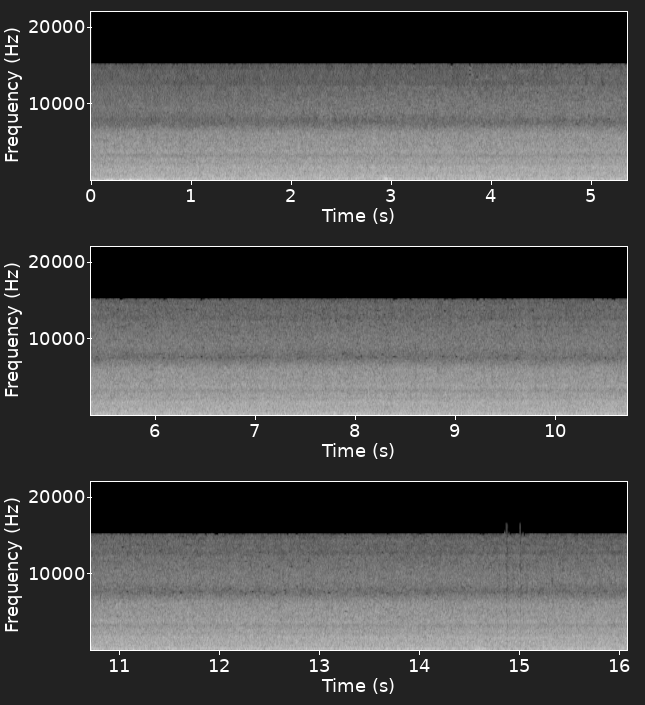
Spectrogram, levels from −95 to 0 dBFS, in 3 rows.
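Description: From 14.87 to 15.15 s a fast, even stutter repeats a 138 ms slice twice with clipped mutes: CD stuck on one turn, the laser jumping back one track.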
